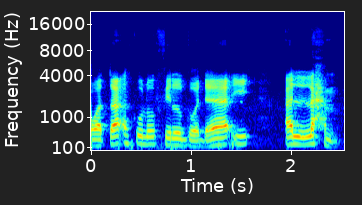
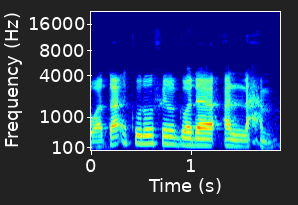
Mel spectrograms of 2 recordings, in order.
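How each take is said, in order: First: The case ending after ghada is pronounced. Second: The case ending after ghada is dropped.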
